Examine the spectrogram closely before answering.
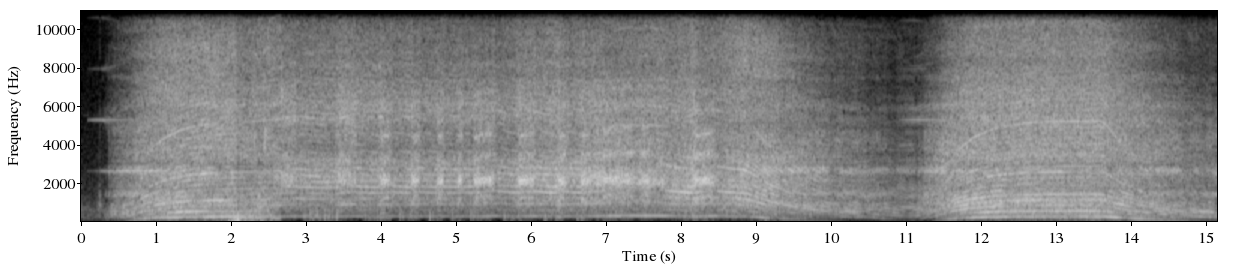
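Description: Electrolux Ergorapido Lithium cordless vacuum's fan motor spinning up to a steady high whine with a rough crackle, winding down, then spinning up once more and winding down near the end. It has a harsh, grinder-like edge that the owner puts down to badly worn motor bearings.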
